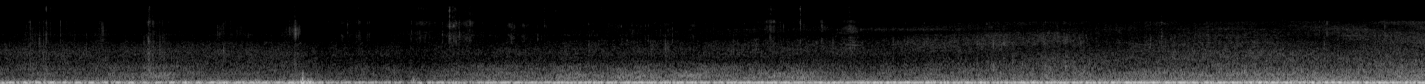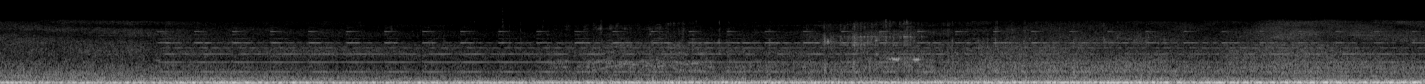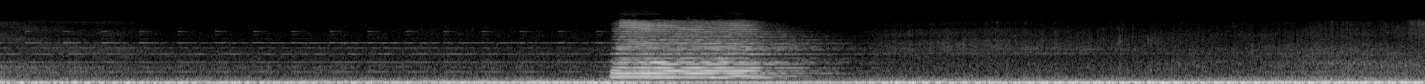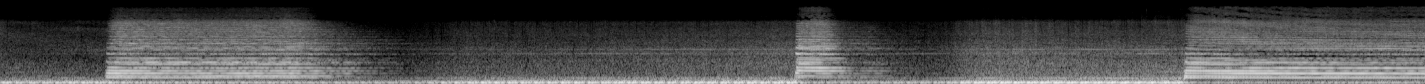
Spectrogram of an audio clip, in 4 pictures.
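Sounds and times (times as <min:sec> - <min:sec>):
diesel locomotives rumbling: 0:00.0 - 0:57.0
faint steady tones: 0:01.9 - 0:35.1
locomotive horn blast: 0:34.6 - 0:37.1, 0:43.8 - 0:46.9, 0:50.6 - 0:51.8, 0:54.6 - 0:57.0.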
